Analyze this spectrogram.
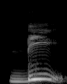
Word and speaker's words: do: और देखिए कुछ ऐसे वर्ड्स होते हैं दोस्तों जिसके अंत में ओ आता है, लेकिन इसका उच्चारण छोटा ओ के रूप में करते हैं, DO डू पढ़ते हैं, ठीक है।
